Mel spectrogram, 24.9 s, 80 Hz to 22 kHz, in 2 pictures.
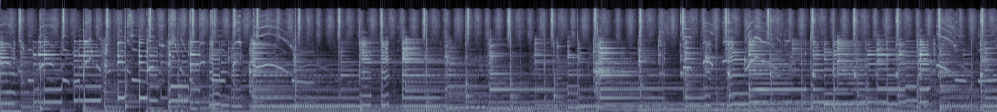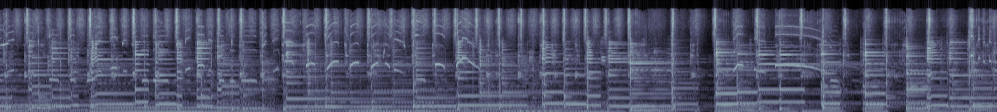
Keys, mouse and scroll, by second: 2.6 click, 3.9-5.3 shift+middle drag, 7.3 click, 8.2 click, 9.5 shift+d, 10.5 y, 14.4 click, 15.7 click, 16.5 click, 17.6 click, 19.2 click, 20.0 click.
